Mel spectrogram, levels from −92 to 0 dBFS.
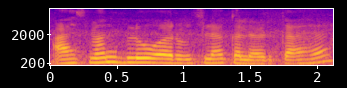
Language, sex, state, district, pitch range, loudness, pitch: Hindi, female, Bihar, Saran, 195-230 Hz, -14 LUFS, 210 Hz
